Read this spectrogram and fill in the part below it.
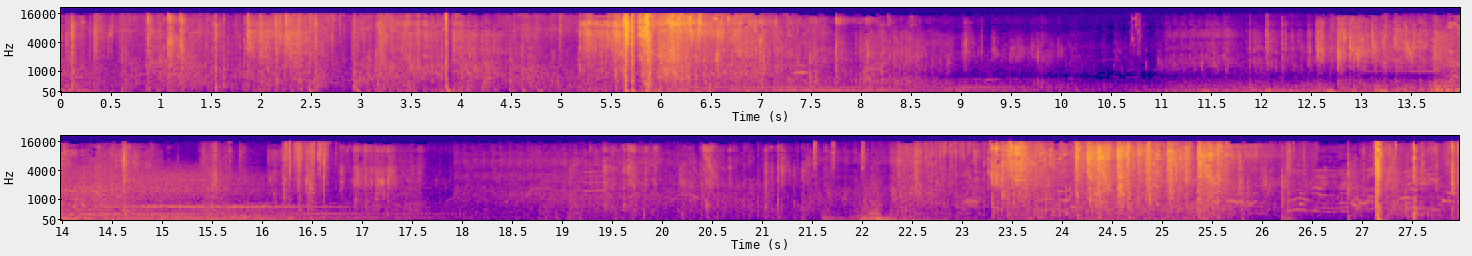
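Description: Gunfire crackles in a battle.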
